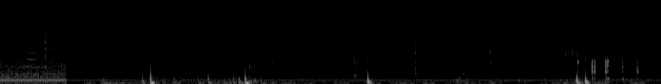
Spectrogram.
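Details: Woman, 5 months pregnant, doing housework (packing), reports feeling very uncomfortable: scattered low gurgles and rumbles from the abdomen over a steady hum; ordinary stomach growling (borborygmi).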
